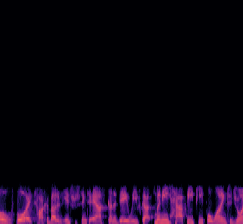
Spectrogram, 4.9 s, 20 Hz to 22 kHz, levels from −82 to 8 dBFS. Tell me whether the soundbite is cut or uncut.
cut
